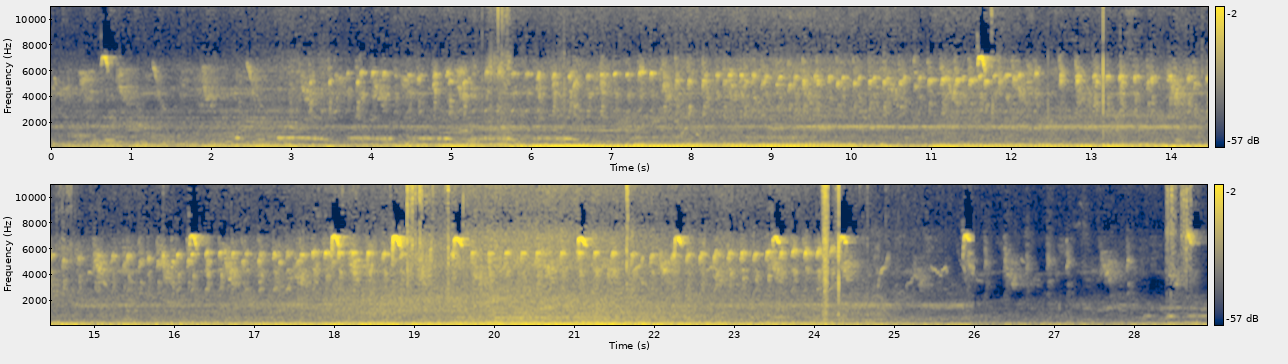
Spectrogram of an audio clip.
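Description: Small birds chirping repeatedly, over a low steady rumble that is loudest about six to ten seconds in.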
